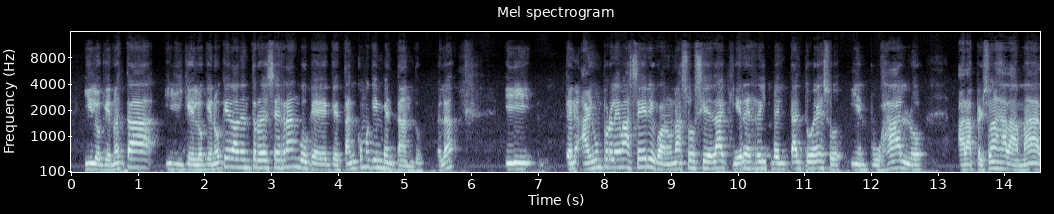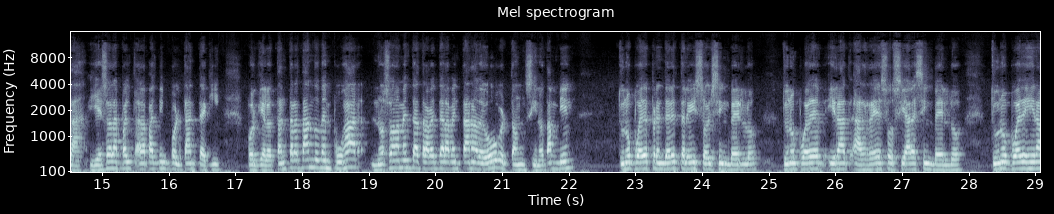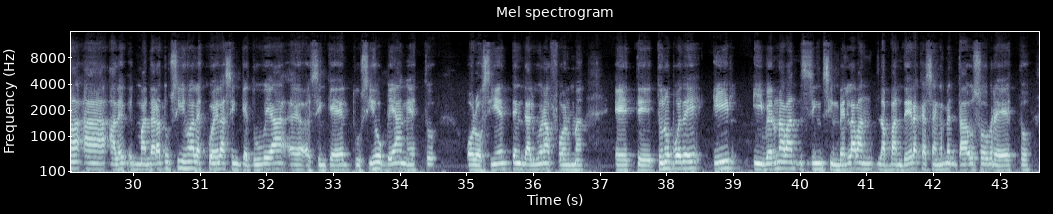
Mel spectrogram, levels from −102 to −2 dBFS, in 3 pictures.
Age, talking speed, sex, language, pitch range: 30-49, 185 wpm, male, Spanish, 135-175 Hz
